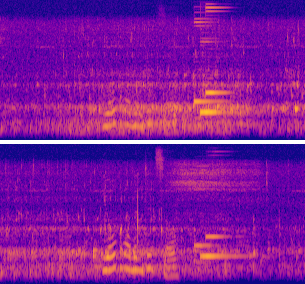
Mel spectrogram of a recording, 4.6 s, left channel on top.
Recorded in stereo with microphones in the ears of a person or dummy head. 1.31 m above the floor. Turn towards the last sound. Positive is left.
turn(degrees=60)  # may be behind; listen again after turning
